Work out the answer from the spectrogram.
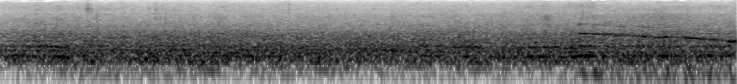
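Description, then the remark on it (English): A dense, steady drone of many bees buzzing, a continuous humming swarm with occasional individual bees whining past, filling the whole stretch with no voices. “I could talk about bees for days, literally days.”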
